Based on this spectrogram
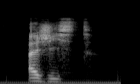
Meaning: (adjective) youth hostel; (noun) member of the youth hostel movement
- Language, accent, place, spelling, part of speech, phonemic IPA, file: French, France, Lyon, ajiste, adjective / noun, /a.ʒist/, LL-Q150 (fra)-ajiste.wav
